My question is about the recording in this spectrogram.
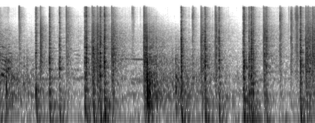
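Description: A handheld firework tube spraying sparks and crackling with rapid, irregular sharp pops.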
